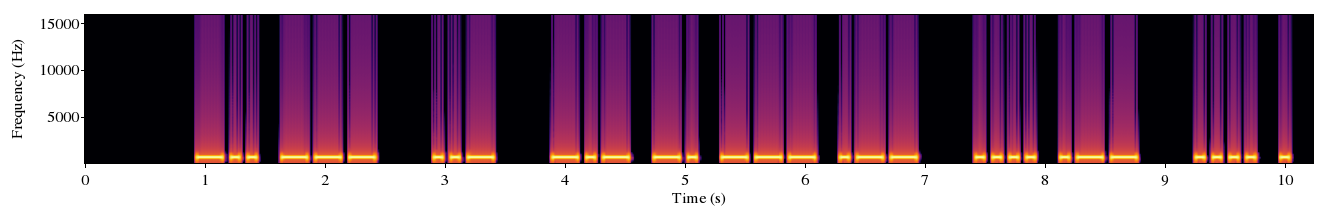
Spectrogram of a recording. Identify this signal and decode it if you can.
Morse code, heard as a keyed tone, about 17 wpm, 700 Hz. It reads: DO U KNOW HW HE
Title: Sentences from Top 300 Words and Abbreviations 17wpm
